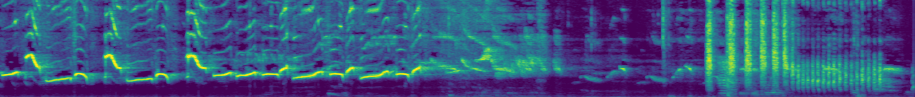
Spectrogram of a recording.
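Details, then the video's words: Chinese hwamei song used as a long training lure to make rival birds respond: a run of quick repeated whistled phrases, each sharply up-slurred, then fainter twitters and a burst of dense rattling notes near the end. "Pancingan Masteran Wambi Durasi Panjang Efektif Pancing Lwan Agar Nyaut Emosi Gacor"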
